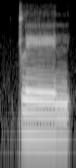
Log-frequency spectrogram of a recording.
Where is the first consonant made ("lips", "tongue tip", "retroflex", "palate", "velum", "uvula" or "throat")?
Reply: velum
